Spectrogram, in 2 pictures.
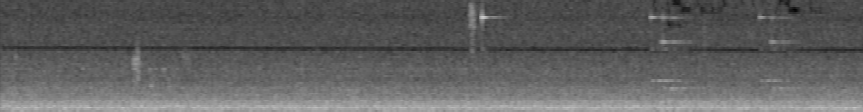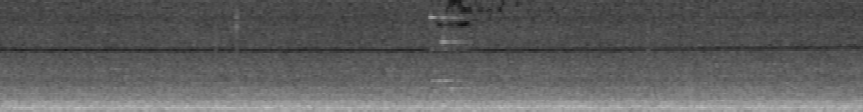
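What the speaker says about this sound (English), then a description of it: "And fans on." Electric fans blowing during an indoor Zwift cycling session, giving a loud, constant whirring drone with steady tonal hum that holds unchanged throughout.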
